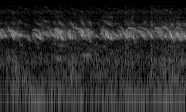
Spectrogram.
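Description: Young free-range village chicks (ayam kampung) cheep in a steady stream of high, overlapping peeps, close and continuous with no talking.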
